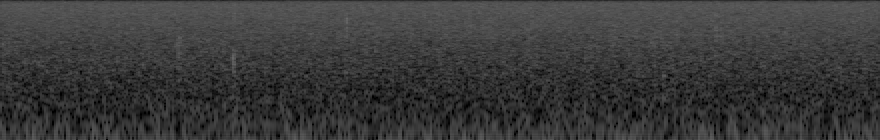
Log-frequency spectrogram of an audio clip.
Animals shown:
forest ambience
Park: Marsh-Billings-Rockefeller National Historical Park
